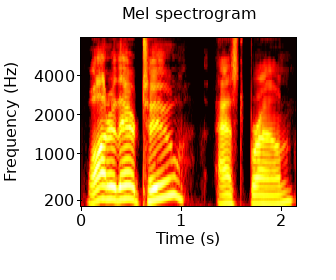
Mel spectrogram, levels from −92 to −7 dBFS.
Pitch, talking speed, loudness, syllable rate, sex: 190 Hz, 140 wpm, -17 LUFS, 4.7 syllables/s, male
